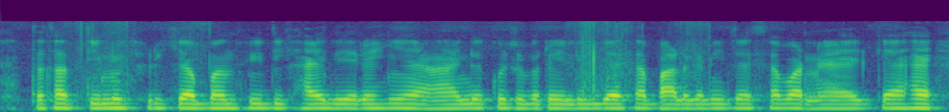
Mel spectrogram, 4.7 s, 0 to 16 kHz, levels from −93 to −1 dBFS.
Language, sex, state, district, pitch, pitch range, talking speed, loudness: Magahi, male, Bihar, Gaya, 140 Hz, 140-145 Hz, 225 wpm, -17 LUFS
